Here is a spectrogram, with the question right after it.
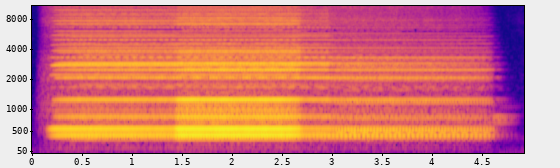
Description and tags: A chromatic harmonica recorded in mono with my AKG C214 on my stairs.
